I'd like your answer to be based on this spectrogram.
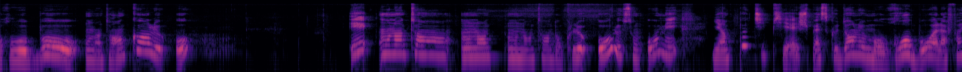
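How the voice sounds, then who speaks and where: A kindergarten teacher with a high-leaning, creaky, darkish voice gives a recorded spelling lesson to young children. She patiently sounds out every letter and syllable.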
